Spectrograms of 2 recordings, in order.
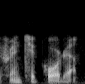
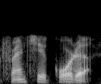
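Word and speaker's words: Franciacorta: c i a c o r t a franic corta uh prco gets all the buzz but look for the sparkling wine from Fran Corda it's a northern Italian region of that name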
